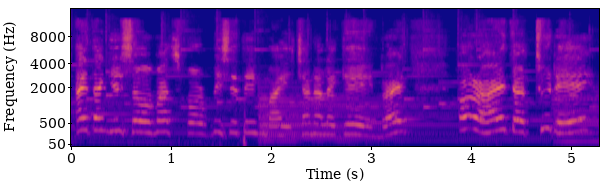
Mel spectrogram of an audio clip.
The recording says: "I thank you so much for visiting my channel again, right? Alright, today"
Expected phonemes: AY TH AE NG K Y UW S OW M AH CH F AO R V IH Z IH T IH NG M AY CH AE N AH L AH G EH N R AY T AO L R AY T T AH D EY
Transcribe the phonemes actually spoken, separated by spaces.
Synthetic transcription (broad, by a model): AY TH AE NG K Y UW S OW M AH CH F AO R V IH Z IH T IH NG M AY CH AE N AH L AH G EH N R AY T AO L R AY T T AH D EY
